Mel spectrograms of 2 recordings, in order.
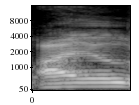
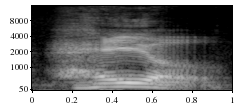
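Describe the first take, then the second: First: The word starts without an h sound. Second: The word starts with a clear h sound. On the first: The speaker calls it wrong. "Not ale or ale or anything like that" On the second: The speaker calls it right. "Remember to pronounce the H"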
